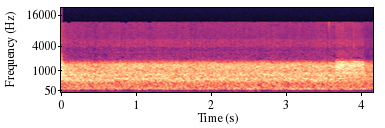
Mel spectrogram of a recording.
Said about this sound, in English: It's a world premiere with Jimmy and Nate, the sound deep under the ocean.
